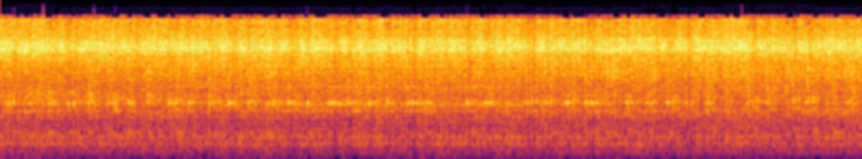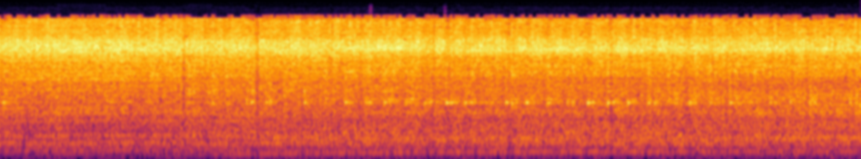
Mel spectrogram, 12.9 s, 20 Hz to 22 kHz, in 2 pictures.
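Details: 2002 Lincoln Town Car steady idle with fast, light knocking rattle, gone when driving; driver's side catalytic converter broken inside, replacement stopped the knocking.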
